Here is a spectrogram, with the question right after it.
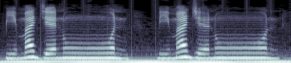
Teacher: jim sukun, maka dia terpantul, dia hukumnya qalqalah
